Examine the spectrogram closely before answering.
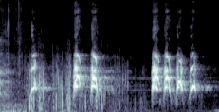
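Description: A dog barks about seven times in two quick bursts, the sharp barks coming in short rhythmic runs over a faint low background rumble.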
